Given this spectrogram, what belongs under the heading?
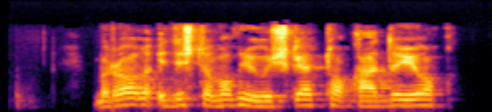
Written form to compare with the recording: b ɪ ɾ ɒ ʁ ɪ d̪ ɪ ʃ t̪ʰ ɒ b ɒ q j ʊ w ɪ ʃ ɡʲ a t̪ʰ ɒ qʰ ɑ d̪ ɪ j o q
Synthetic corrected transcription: b ɪ ɾ ɒ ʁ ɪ d̪ ɪ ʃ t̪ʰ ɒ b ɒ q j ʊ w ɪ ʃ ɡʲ a t̪ʰ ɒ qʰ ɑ d̪ ɪ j o q

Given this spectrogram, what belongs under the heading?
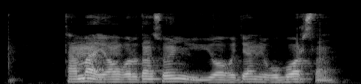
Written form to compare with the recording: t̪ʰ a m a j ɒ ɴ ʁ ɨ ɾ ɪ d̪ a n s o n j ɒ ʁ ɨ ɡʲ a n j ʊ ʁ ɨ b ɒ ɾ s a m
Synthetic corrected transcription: t̪ʰ a m a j ɒ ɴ ʁ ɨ ɾ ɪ d̪ a n s o ŋ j ɒ ʁ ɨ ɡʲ a n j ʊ ʁ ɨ b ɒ ɾ s a n

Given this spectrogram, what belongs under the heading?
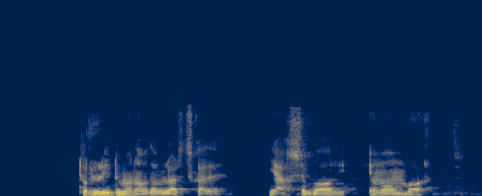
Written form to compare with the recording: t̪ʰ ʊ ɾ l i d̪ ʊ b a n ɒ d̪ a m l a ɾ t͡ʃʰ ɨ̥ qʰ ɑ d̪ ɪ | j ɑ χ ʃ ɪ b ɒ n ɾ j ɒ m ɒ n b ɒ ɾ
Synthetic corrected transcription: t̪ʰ ʊ ɾ l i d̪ ʊ m a n ɒ d̪ a m l a ɾ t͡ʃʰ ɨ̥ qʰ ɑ d̪ ɪ | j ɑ χ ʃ ɪ b ɒ ɾ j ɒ m ɒ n b ɒ ɾ

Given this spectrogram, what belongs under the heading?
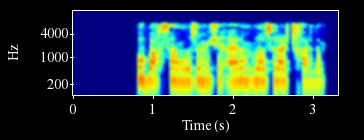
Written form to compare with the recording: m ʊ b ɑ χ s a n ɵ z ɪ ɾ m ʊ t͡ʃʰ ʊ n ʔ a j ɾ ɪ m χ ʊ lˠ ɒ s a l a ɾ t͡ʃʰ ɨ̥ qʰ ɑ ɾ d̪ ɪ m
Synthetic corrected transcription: b ʊ b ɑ χ s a n ɵ z ɪ m ʊ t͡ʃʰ ʊ n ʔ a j ɾ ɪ m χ ʊ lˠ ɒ s a l a ɾ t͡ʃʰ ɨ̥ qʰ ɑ ɾ d̪ ɪ m

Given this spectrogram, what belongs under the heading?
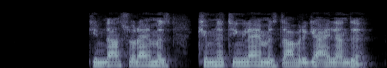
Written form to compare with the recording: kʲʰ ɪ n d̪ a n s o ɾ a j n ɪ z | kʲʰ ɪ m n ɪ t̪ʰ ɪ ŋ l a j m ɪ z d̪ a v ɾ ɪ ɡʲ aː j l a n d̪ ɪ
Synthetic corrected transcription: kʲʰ ɪ m d̪ a n s o ɾ a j m ɪ z | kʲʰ ɪ m n ɪ t̪ʰ ɪ ŋ l a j m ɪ z d̪ a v ɾ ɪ ɡʲ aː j l a n d̪ ɪ

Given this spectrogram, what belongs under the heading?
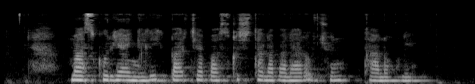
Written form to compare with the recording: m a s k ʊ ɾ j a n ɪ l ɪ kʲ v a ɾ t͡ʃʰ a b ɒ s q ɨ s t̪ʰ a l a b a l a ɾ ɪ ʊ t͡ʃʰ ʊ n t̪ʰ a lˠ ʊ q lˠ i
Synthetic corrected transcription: m a s k ʊ ɾ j a ŋ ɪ l ɪ kʲ b a ɾ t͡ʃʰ a b ɒ s q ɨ ʃ t̪ʰ a l a b a l a ɾ ɪ ʊ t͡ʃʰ ʊ n t̪ʰ a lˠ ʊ q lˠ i

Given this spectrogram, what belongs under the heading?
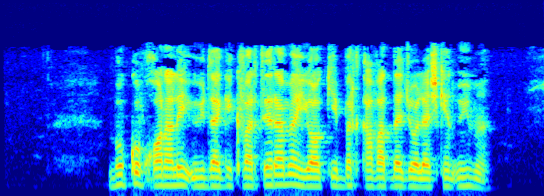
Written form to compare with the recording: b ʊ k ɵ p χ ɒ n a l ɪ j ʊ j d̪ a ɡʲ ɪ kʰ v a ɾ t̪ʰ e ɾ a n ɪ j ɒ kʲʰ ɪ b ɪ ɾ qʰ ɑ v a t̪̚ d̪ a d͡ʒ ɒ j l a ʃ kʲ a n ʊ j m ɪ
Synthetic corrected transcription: b ʊ k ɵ p χ ɒ n a l ɪ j ʊ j d̪ a ɡʲ ɪ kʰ v a ɾ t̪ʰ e ɾ a m ɪ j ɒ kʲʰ ɪ b ɪ ɾ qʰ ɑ v a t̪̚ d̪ a d͡ʒ ɒ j l a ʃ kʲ a n ʊ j m ɪ

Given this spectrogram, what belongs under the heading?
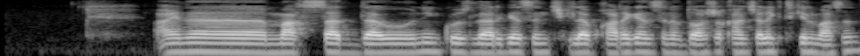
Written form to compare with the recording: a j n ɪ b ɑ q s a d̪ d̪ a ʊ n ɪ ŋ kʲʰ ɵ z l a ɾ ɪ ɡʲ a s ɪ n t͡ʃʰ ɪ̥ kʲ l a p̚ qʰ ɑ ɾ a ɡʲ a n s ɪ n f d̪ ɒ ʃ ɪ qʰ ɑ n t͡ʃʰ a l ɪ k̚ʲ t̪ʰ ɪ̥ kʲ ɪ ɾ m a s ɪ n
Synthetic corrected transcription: a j n ɪ m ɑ q s a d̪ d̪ a ʊ n ɪ ŋ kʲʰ ɵ z l a ɾ ɪ ɡʲ a s ɪ n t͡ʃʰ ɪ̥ kʲ l a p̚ qʰ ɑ ɾ a ɡʲ a n s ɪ n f d̪ ɒ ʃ ɪ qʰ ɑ n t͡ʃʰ a l ɪ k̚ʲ t̪ʰ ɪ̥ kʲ ɪ l m a s ɪ n

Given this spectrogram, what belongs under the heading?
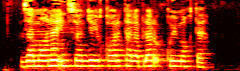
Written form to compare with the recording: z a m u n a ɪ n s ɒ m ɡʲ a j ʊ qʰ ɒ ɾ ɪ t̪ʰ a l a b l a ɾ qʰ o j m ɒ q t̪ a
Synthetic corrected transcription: z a m ɒ n a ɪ n s ɒ ŋ ɡʲ a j ʊ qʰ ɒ ɾ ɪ t̪ʰ a l a b l a ɾ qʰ o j m ɒ q t̪ a

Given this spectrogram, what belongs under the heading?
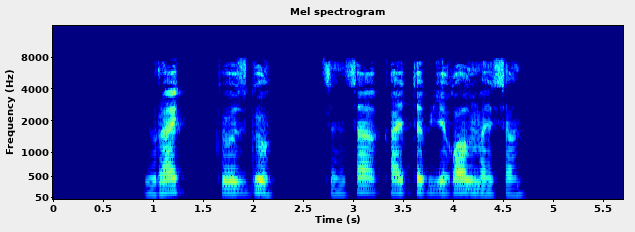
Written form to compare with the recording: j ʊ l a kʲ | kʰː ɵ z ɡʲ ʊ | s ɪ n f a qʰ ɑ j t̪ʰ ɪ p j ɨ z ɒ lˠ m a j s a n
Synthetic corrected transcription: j ʊ ɾ a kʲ | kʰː ɵ z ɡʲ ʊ | s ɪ n s a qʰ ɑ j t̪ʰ ɪ p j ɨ ʁ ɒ lˠ m a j s a n

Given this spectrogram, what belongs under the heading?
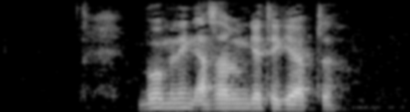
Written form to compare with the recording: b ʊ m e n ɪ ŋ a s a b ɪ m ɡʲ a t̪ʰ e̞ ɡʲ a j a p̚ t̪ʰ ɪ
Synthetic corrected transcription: b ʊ m e n ɪ ŋ a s a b ɪ m ɡʲ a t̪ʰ e̞ ɡʲ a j a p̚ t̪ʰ ɪ

